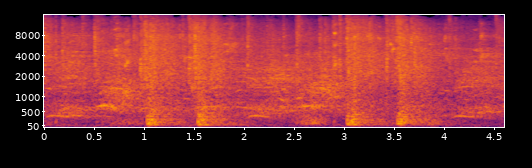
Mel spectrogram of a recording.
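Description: A basketball bounces on a hard court in an echoing hall.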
